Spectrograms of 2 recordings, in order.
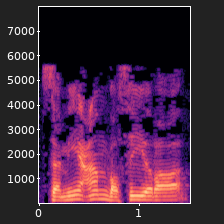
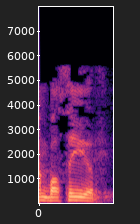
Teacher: عند العرب في هناك قبيلة يقال لها ربيعة، تقف على المنصوب بالسكون بدون ألف · Shown in: second take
